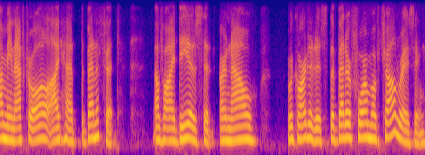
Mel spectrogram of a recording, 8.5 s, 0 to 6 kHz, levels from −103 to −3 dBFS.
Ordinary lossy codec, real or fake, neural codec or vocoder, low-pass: Opus, 32 kbps; fake; codec, 16 kHz, 2 kbps, FunCodec, trained on Chinese and English, 25 frames a second; 5.4 kHz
